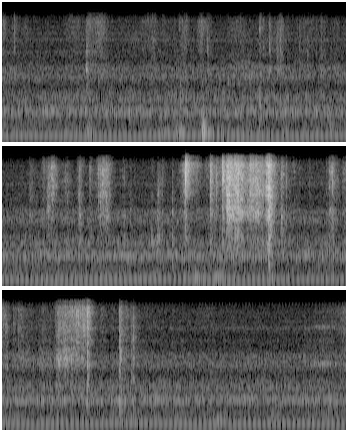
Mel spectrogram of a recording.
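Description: Trading cards and plastic card holders being handled: a few soft clicks, then a crinkly rustle of plastic and foil wrapping a little past the middle and again briefly later, over a steady low electrical hum.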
